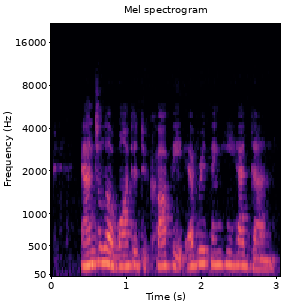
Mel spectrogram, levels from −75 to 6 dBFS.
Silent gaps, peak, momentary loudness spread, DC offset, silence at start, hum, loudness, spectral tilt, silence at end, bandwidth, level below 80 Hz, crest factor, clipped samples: none; -8 dBFS; 6 LU; under 0.1%; 0.05 s; none; -22 LUFS; -7.5 dB/octave; 0.05 s; 11 kHz; -58 dBFS; 16 dB; under 0.1%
